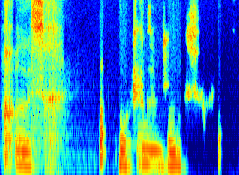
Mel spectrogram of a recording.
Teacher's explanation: you just let that friction kind of go, almost like you're doing a snoring sound, and drag it out.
